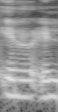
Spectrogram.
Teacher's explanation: நாக்கோட நுனி மேல்வாயை வருடும்போது இர் இல் அப்படிங்கிற எழுத்து பிறக்குது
